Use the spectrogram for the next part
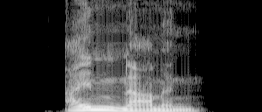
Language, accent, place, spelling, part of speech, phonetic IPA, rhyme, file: German, Germany, Berlin, Einnahmen, noun, [ˈaɪ̯nˌnaːmən], -aɪ̯nnaːmən, De-Einnahmen.ogg
- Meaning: plural of Einnahme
